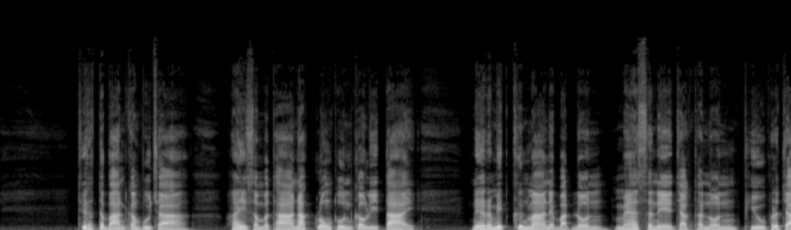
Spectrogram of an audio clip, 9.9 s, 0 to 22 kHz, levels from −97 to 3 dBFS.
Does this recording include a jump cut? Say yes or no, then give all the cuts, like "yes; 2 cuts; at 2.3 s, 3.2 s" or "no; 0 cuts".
yes; 2 cuts; at 3.7 s, 7.6 s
